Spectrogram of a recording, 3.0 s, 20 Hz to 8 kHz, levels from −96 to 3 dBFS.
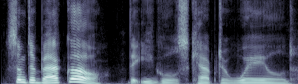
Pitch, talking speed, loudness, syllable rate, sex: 135 Hz, 120 wpm, -18 LUFS, 4.1 syllables/s, male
